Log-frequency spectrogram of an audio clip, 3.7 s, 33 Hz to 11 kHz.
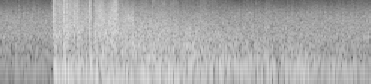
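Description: German Panther tank firing its 88 mm gun in World of Tanks, a single loud sudden cannon blast followed by a rumbling decaying tail, alone without talk.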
